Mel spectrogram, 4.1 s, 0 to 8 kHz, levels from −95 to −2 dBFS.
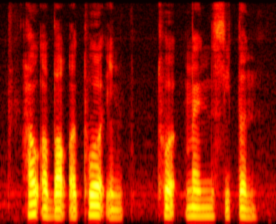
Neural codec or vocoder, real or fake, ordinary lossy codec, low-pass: none; real; none; none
